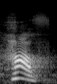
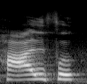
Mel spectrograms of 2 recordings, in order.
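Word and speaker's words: half: अब यहाँ पे भी देखो ए के बाद एल है तो एल को नहीं बोलते हैं, हम इसको बोलेंगे हाफ, ना कि हाल्फ।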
